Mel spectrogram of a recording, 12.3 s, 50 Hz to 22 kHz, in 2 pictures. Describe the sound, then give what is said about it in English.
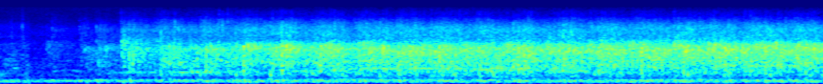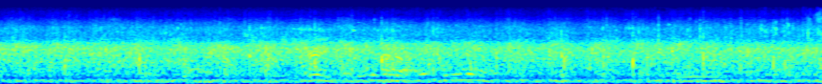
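Standing ovation for Hall of Fame inductees, the 1971 Ohio boys Class A state champions, walking onto the court: dense, steady clapping from a large crowd that swells after a quieter start and holds throughout. “Standing ovation here for all the inductees who are walking in at this time onto the courts.”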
